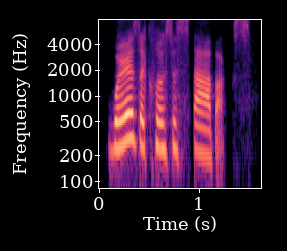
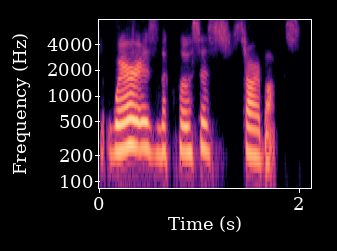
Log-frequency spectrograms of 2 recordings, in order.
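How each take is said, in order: First: The R in Starbucks is dropped to ah. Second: The R in Starbucks is clearly pronounced. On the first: "if I were to try to say it in a Bostonian accent" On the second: "if I were to read it in my own uh, normal accent"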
